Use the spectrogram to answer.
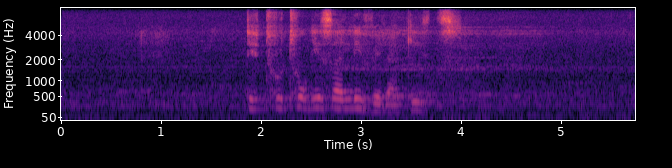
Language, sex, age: Swati, female, 22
